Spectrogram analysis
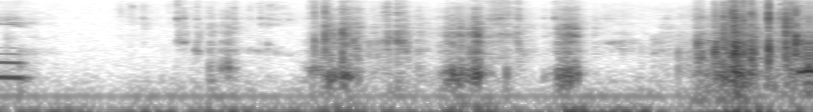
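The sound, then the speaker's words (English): Loud crunching of crispy Hello Kitty wheat flour barbecue chips being chewed in a steady series of bursts, growing busier toward the end, with a low hum underneath. “They're really crunchy, but very not crunchy.”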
